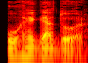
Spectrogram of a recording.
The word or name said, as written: regador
